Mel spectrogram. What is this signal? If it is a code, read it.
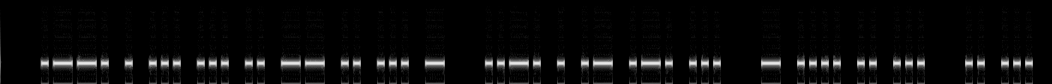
Morse code, heard as a keyed tone, about 20 wpm, 1000 Hz. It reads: PESSIMIST FEARS THIS IS
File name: qotdfiles / 20wpm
